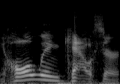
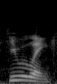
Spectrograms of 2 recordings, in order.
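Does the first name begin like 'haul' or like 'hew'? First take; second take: haul; hew. First: The first name begins like the word 'haul'. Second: The first name begins like the word 'hew'. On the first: The speaker calls it wrong. "I thought maybe it was going more towards Hauling" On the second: The speaker calls it right. "Hewling makes it a little bit better"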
